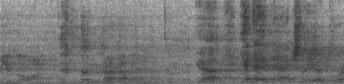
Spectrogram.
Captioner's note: laughter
